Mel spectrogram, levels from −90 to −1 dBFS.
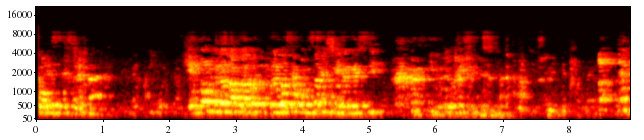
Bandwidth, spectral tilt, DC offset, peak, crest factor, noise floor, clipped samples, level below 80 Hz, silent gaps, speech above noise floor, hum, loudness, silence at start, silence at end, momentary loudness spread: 9 kHz; -5 dB/octave; under 0.1%; -2 dBFS; 20 dB; -47 dBFS; under 0.1%; -68 dBFS; none; 26 dB; none; -21 LUFS; 0.05 s; 0 s; 20 LU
